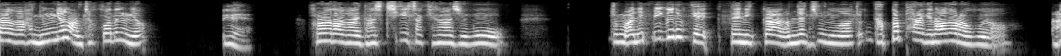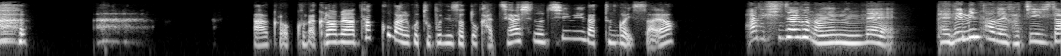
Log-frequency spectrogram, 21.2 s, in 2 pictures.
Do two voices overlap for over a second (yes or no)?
no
